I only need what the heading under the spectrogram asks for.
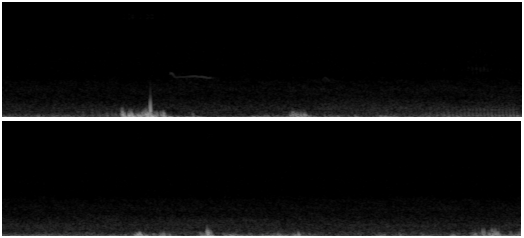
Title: Huge Angus cow sound asleep and snoring on nice day.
